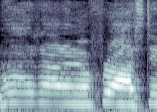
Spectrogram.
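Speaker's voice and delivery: put-on high, loud toddler wail; imitated tantrum, words smeared by crying; mock crying. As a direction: bawl it like an overtired kid. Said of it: "he starts crying and going".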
